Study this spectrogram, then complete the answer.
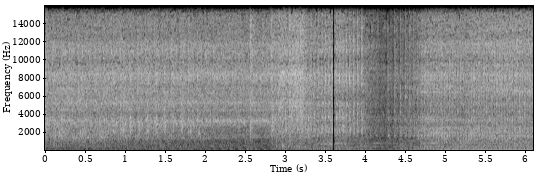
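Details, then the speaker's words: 1984 Honda ATC70 burnt in a bonfire, first start after checking oil: little single chugs unevenly at about 220 beats a minute, speed surging and sagging; rough running blamed on a bad carburetor, rebuild planned. "that look at there still runs carburetor is a piece of crap"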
